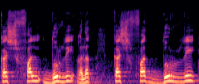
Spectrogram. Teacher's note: یہاں را مشدد ہے، اسے جماؤ کے ساتھ پڑھیں گے، را کے نیچے زیر ہے، باریک کر کے پڑھا جائے گا۔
